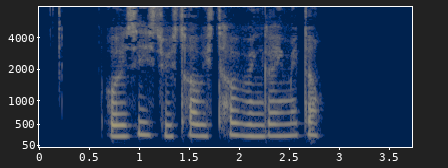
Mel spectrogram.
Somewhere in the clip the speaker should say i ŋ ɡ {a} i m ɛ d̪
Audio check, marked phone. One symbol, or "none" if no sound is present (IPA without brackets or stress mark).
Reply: a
